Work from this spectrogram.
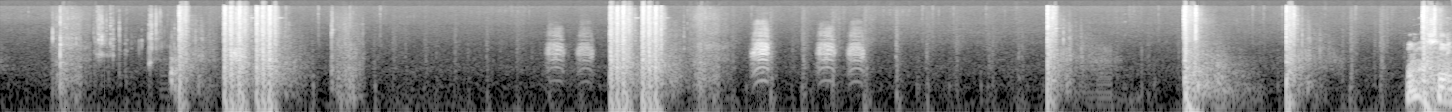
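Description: Gunshots in the Duckov survival shooter game come as a handful of sharp, loud broadband cracks spread irregularly across the stretch, with quieter game sounds between them.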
